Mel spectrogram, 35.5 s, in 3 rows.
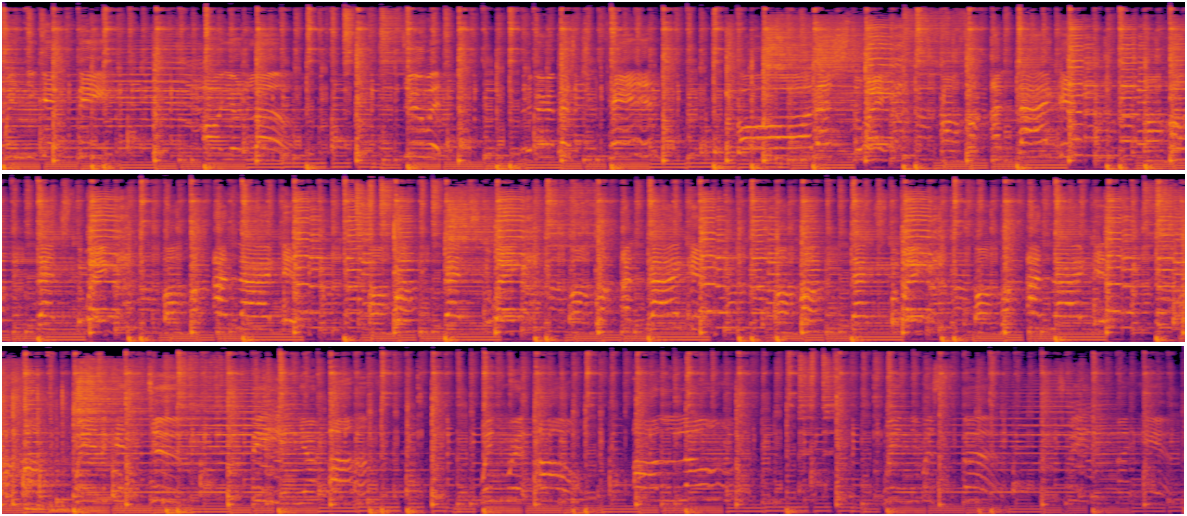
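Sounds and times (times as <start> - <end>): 
variety band playing: 0.0 - 35.4.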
